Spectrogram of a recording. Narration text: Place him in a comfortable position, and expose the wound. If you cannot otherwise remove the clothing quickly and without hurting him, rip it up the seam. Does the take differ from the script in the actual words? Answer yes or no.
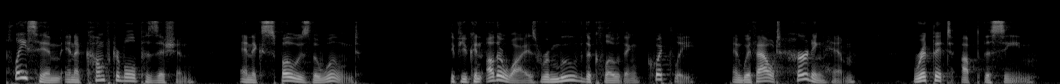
yes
